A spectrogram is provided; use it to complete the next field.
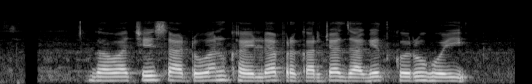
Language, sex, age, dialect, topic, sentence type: Marathi, female, 18-24, Southern Konkan, agriculture, question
